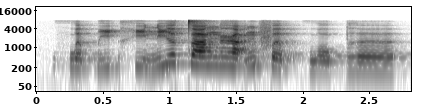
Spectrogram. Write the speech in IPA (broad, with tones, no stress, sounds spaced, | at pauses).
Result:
h w ə˨˩ p̚ ɣ ḭ˧˨ ə̯ x i˧˩ n i˧ ə̯ t̪ a˧ ŋ ɣ a̰˧˥ ŋ f əː˨˩ p̚ h w o˨˩ p̚ ɣ ə̤ː˨˩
